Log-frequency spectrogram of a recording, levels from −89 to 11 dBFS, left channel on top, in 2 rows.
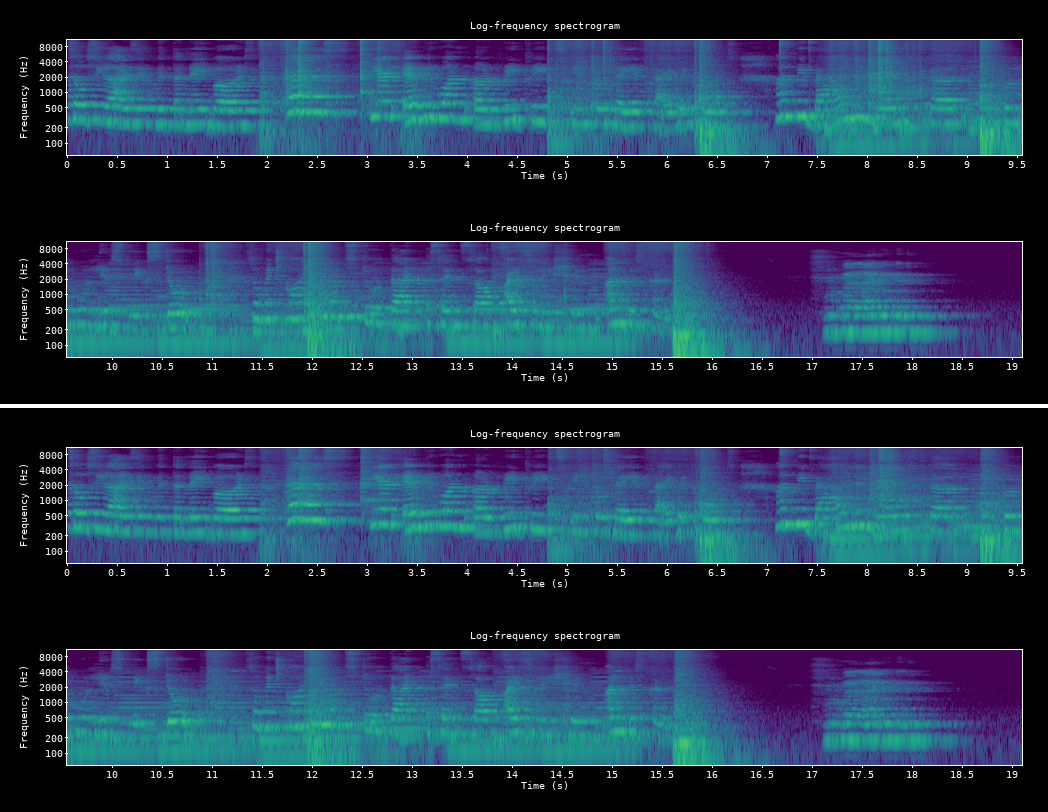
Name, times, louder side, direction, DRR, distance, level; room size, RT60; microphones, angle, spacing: voice 1, 0.0-2.7 3.0-10.8 11.4-15.9, equal, ahead, -1 dB, 0.4 m, -31 dB
sound 1, 1.9-3.5 4.8-6.7 7.1-7.2 7.4-9.6 10.7-12.6 13.3-14.6 14.9-16.2, left 2 dB, 75° left, 0.5 m, -34 dB
sound 2, 7.5-15.5, equal, 50° left, 1.2 m, -38 dB
voice 2, 17.0-18.0, left 2 dB, 15° left, -4 dB, 0.8 m, -33 dB
3.6 x 2.7 x 3.3 m, 1.1 s
head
